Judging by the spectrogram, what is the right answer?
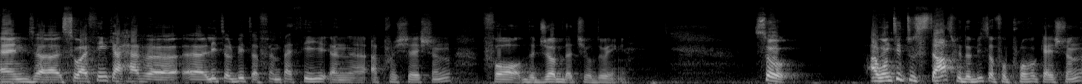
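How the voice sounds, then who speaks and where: A man's medium-pitched voice in a French accent, with ordinary pitch variation, on a very clean recording with a silent background. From France, Burgundy. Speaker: keynote speaker, innovation lab head. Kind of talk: keynote presentation. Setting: conference stage with audience. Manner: hesitant, many fillers.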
